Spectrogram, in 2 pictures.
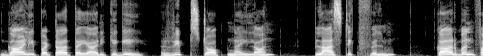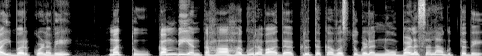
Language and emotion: Kannada, neutral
